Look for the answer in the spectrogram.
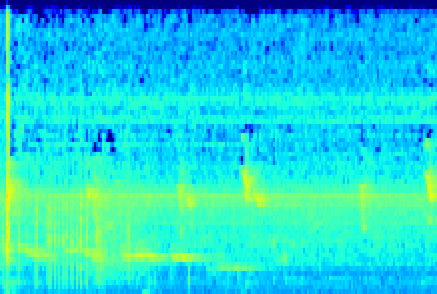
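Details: Young grey shrike-thrush in a garden at Renmark, South Australia, one morning, a wild bird used to hand feeding: a few short clear whistles near the same pitch, then a softer falling note, over faint high background chirps from other birds.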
